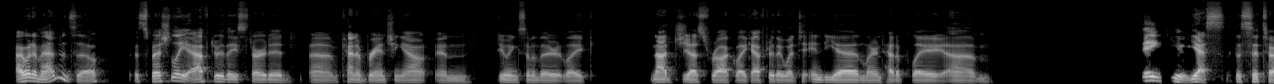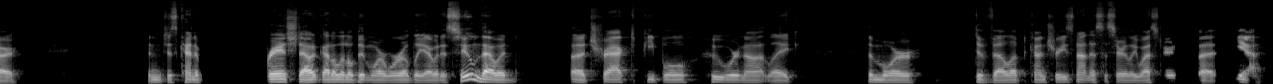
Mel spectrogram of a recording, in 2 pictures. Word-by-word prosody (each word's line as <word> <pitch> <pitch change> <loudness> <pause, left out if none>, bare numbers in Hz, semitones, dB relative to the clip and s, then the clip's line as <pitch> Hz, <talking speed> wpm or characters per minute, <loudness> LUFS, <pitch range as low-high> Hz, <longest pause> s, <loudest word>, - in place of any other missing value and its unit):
I - - +6
would - - +7
imagine - - +1
so. - - -3 0.3
Especially 140 +4 +1
after 130 +1 +2
they 115 -2 -1
started, 110 -2 -2 0.2
um, 95 -1 -5
kinda 110 -1 +1
branching 100 +1 -4
out 100 0 -3
and 95 -1 -8 0.2
doing 105 -2 -2
some 105 - -5
of 95 - -7
their, 95 -1 -2
like, 90 -1 -5 0.5
not 115 -2 +2
just 105 -1 -1
rock, 100 -1 +2
like, 100 -1 0
after 100 +1 0
they 100 - -1
went 100 -1 -4
to - - -8
India 110 -2 +2
and 100 - -6
learned 100 -1 -3
how - - -1
to 100 - -4
play, 95 -1 -2
um 90 -3 -4 1.5
Thank 180 -2 +7
you - - +2
Yes, - - +4
the - - -1
sitar. - - +2 1.3
And 105 -1 -4
just 105 - -5
kind 110 -1 +3
of - - -5 0.6
branched 125 0 +7
out, 110 +1 +7
got 110 0 +4
a 115 - +5
little 110 -1 +3
bit 110 - 0
more 105 -1 -1
worldly. 100 -1 0
I - - +2
would 95 0 -2
assume 95 - +3
that 110 - +9
would 105 -1 0 0.5
attract 110 +1 +1
people 110 -2 -5
who 120 -2 -2
were 105 0 0
not, 100 0 -4
like, 90 -1 -6 0.6
the - - -2
more 105 -1 -1 0.6
developed 105 0 -2
countries, 110 +1 -4
not 110 - 0
necessarily 95 -2 -5
Western. 100 - -4 0.2
But, - - -1 0.2
yeah. - - +1
105 Hz, 165 wpm, -25 LUFS, 100-110 Hz, 1.5 s, that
